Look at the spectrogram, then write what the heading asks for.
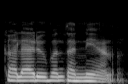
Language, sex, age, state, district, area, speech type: Malayalam, female, 30-45, Kerala, Thiruvananthapuram, rural, spontaneous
